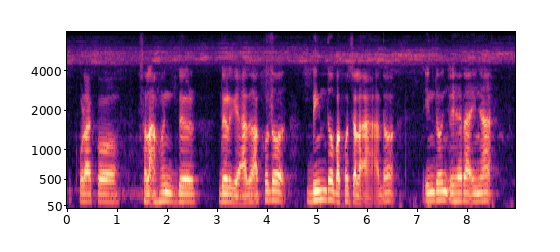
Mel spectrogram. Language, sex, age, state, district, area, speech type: Santali, male, 18-30, Jharkhand, Seraikela Kharsawan, rural, spontaneous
